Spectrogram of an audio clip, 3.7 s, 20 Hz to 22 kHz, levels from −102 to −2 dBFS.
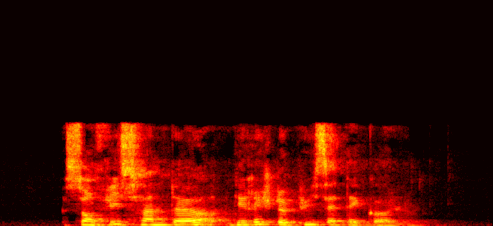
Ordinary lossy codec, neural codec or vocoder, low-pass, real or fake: MP3, 96 kbps; vocoder, 44.1 kHz, 128 mel bands, Pupu-Vocoder; 9.9 kHz; fake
